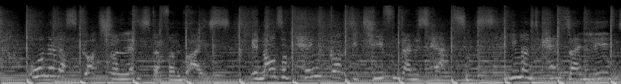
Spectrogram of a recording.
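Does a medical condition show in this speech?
No.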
